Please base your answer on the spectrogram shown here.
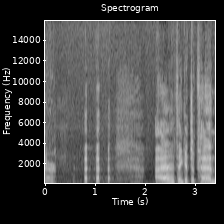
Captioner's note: laughs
